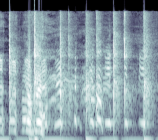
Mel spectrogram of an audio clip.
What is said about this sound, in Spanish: Señores, un aplauso.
